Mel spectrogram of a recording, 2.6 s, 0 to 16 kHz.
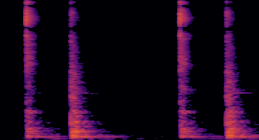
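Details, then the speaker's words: Starter motor on a 2000 Blazer with 4.3 engine: four heavy single clunks dying away, no cranking; starter clunks but never turns the engine, cause not yet confirmed. "el problema es que al dar marcha únicamente se escucha un tronido"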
